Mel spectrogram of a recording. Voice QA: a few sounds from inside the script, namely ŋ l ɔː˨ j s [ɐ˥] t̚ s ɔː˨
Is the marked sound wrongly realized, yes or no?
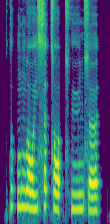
no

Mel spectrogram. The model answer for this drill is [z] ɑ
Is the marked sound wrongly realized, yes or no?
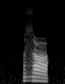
no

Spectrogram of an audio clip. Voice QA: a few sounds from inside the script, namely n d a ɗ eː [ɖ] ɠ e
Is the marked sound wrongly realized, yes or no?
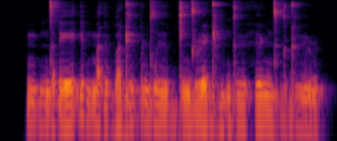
yes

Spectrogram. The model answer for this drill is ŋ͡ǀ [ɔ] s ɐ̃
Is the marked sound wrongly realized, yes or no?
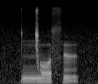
no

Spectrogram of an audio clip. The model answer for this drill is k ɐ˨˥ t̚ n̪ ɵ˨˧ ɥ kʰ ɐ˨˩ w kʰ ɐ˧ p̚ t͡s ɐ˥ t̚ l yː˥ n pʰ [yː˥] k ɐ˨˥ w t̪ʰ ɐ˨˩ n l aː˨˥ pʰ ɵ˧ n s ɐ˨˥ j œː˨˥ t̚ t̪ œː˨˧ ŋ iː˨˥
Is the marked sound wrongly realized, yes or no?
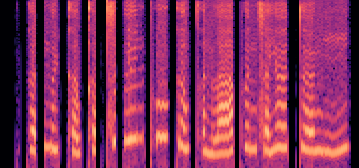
yes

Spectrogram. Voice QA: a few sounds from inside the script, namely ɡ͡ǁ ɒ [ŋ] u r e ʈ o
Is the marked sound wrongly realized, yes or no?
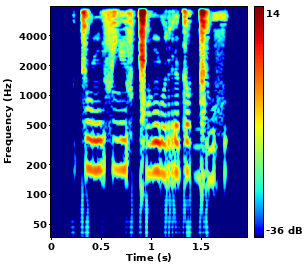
no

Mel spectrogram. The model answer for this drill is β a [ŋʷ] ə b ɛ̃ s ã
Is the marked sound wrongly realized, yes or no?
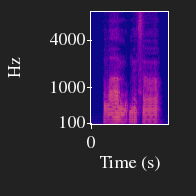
no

